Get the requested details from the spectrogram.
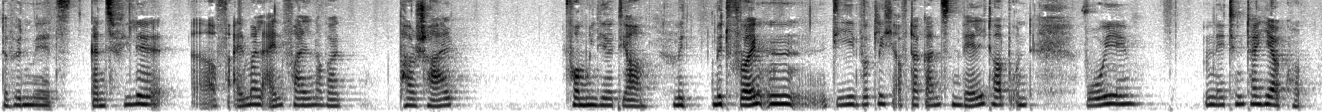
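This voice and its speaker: Against noticeable background noise, a woman speaks at a fairly slow pace in a flat monotone, with long, frequent pauses. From Lower Bavaria, Bavarian Forest (Mauth). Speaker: film director. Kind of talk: interview. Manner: hesitant, many fillers.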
